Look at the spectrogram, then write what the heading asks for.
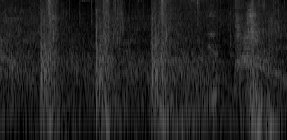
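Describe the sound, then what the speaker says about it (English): Four heavy shotgun blasts in Resident Evil Village, fired at roughly half-second intervals during a castle boss fight, each a sharp booming burst with a short decaying tail. "we'll have to use a couple shotgun rounds"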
